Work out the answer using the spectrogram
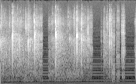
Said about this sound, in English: Let's give them a hand clap while folks are coming down. Here they come. All over the building. Here they come.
